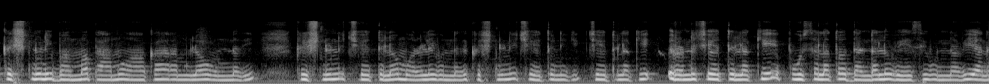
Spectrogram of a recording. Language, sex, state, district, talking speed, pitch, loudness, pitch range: Telugu, female, Andhra Pradesh, Guntur, 110 wpm, 225 Hz, -18 LUFS, 215-235 Hz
